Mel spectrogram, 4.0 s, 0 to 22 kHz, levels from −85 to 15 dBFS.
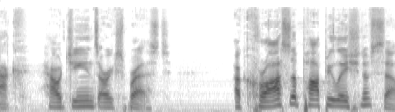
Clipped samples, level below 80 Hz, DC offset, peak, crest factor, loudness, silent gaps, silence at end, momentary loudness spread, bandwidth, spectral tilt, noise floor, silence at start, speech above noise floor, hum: under 0.1%; -58 dBFS; under 0.1%; -10 dBFS; 20 dB; -30 LUFS; none; 0 s; 13 LU; 17 kHz; -4 dB/octave; -67 dBFS; 0 s; 37 dB; none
